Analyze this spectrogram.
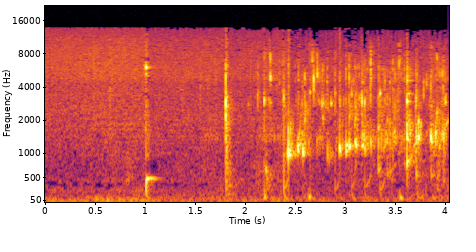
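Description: Whisky is poured into a glass with a trickling, splashing sound. Scattered drips come first, then a steadier stream runs with a faint, slightly rising ring as the glass fills.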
